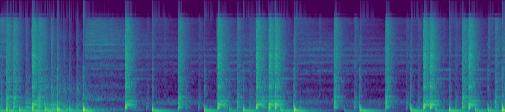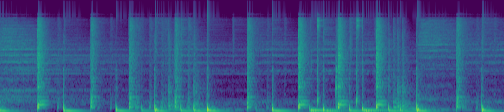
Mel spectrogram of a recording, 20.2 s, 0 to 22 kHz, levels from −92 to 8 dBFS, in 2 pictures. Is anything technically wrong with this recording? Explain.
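Yes. The music has a resampler restarted on every block, throughout. Each 20 ms block was converted separately, likely from 24 kHz to 48 kHz, without its neighbours' samples. Every block edge picks up a small error. The result is a 50 Hz buzz that rides on the music.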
